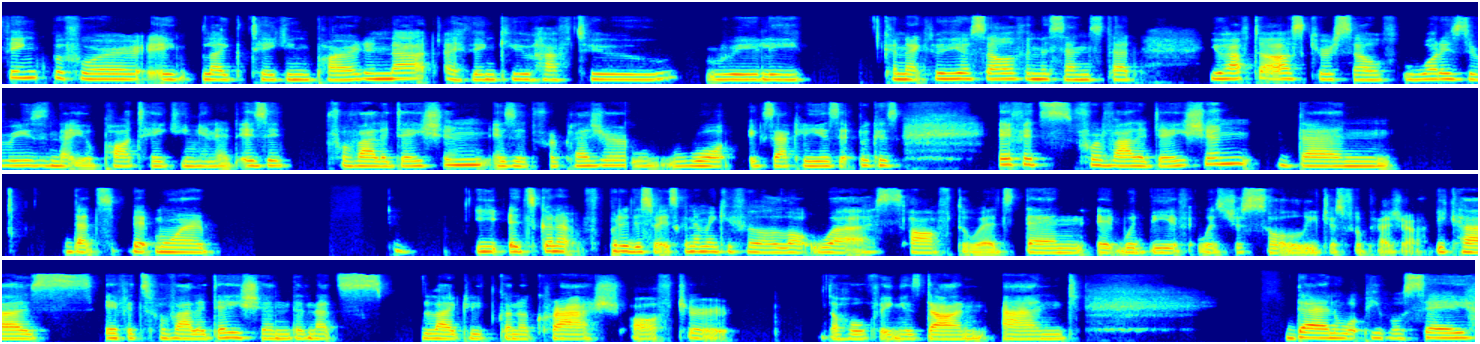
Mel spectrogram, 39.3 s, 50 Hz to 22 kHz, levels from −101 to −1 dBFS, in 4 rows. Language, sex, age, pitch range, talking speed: English, female, 10-29, 180-215 Hz, 165 wpm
